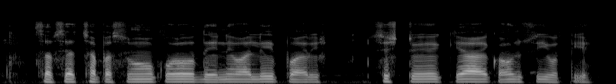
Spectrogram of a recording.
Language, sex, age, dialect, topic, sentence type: Hindi, male, 31-35, Awadhi Bundeli, agriculture, question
